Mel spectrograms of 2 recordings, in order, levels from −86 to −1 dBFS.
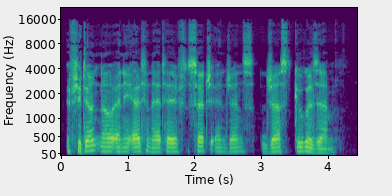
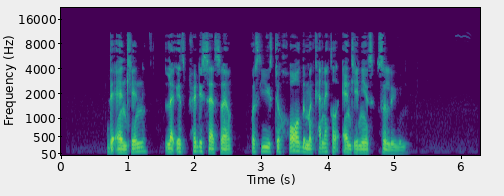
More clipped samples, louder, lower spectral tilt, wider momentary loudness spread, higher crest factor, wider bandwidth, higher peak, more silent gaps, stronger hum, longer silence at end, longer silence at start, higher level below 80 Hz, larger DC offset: neither; first, -18 LUFS vs -22 LUFS; second, -3.5 dB/octave vs -5 dB/octave; second, 6 LU vs 9 LU; about the same, 18 dB vs 20 dB; first, 16.5 kHz vs 11.5 kHz; about the same, 0 dBFS vs -2 dBFS; neither; neither; second, 0.35 s vs 1.1 s; second, 0.1 s vs 0.7 s; second, -58 dBFS vs -50 dBFS; neither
